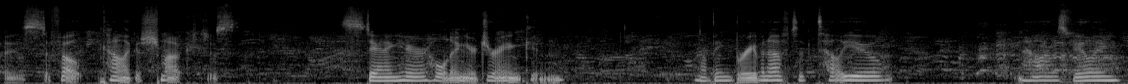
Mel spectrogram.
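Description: Woman acting a halting, gravelly, smitten bad-girl roommate. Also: on the low side, darkish tone. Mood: shy, tender. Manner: halting, nervous, stammering with breathy laughs. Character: flustered, smitten, jealous bad-girl roommate confessing a crush. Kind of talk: intimate roleplay audio acting. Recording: bar crowd murmur behind voice.

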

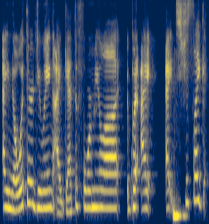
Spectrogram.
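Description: Halting, thoughtful woman in her thirties. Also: a little high, lively intonation. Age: 30s. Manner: thoughtful, halting, frequent fillers. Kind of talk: casual chat.

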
